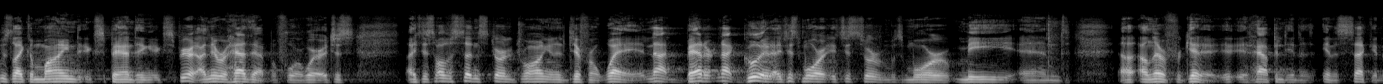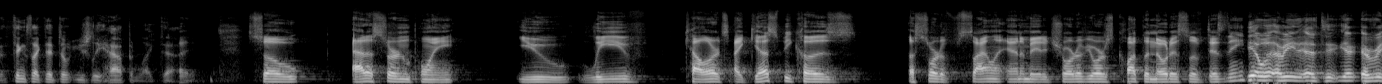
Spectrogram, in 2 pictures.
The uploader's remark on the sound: In front of an audience at the Burbank International Film Festival.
